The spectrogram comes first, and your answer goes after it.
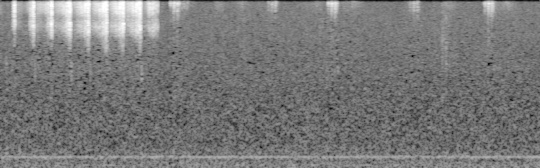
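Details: Male large gold grasshopper stridulating: a rapid burst of about eight very high, dry, scratchy pulses in the first one and a half seconds, then a few scattered faint ticks over a steady low hum.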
